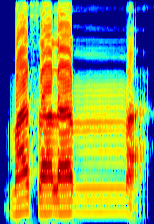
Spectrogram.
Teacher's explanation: tanwinnya hilang masuk kepada huruf setelahnya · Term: idgam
